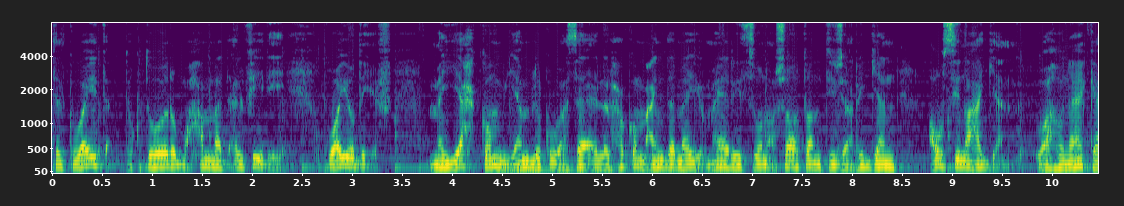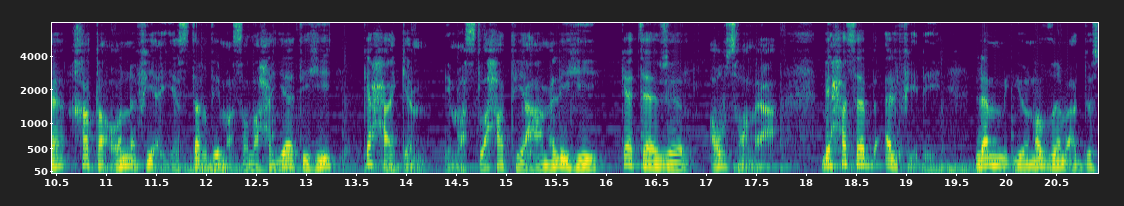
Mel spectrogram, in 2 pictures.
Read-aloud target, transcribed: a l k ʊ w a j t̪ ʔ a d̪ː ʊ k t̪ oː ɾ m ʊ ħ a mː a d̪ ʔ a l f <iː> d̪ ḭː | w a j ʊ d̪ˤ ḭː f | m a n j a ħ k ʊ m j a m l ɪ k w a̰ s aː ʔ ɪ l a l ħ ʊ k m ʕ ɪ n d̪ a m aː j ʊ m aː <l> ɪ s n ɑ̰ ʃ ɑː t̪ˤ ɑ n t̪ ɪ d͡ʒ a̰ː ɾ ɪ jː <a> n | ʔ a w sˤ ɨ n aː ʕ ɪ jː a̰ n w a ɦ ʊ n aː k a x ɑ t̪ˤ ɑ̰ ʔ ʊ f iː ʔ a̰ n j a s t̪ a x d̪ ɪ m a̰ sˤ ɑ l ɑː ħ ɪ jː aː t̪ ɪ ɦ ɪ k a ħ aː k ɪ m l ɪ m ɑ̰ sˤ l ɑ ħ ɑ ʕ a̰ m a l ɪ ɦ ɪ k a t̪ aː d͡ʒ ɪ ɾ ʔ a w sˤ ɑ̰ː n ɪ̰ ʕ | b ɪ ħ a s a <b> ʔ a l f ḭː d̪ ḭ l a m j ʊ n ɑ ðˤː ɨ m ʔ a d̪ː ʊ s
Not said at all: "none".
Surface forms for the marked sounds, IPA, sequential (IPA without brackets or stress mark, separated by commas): iː, ɾ, a, b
